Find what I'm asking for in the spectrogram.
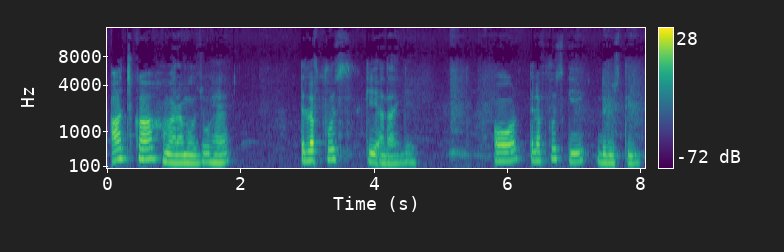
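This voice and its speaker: A woman teacher giving a pronunciation lesson to students, reading words slowly and spelling out their vowel marks with frequent hesitations. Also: fairly low pitch, highs cut off. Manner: careful, formal delivery with frequent hesitations. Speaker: Urdu teacher.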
